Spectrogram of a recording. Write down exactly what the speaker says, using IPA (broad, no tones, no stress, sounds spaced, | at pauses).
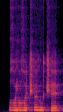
ʁ ɔ j ɔ ʁ œ t͡ʃʰ œ l u t͡ʃʰ ɛ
